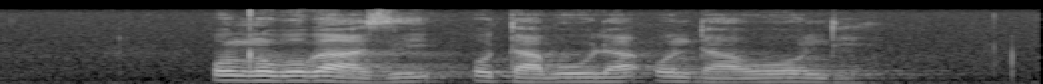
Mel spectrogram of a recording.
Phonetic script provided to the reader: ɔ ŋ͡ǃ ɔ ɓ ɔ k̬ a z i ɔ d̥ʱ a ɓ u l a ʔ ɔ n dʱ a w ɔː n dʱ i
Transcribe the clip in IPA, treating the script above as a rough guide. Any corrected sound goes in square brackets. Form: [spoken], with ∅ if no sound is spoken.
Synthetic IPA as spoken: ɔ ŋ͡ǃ ɔ ɓ ɔ k̬ a z i ɔ d̥ʱ a ɓ u l a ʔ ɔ n dʱ a w ɔː n dʱ [ɛ]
